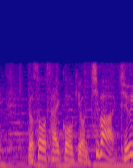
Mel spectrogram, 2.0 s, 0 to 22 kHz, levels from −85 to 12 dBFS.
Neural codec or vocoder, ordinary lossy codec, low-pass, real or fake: none; none; 5.4 kHz; real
